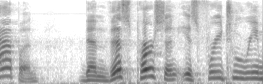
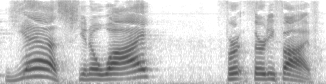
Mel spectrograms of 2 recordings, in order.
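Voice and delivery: ordinary talk, nothing marked

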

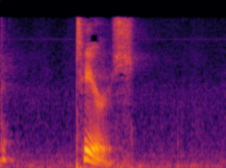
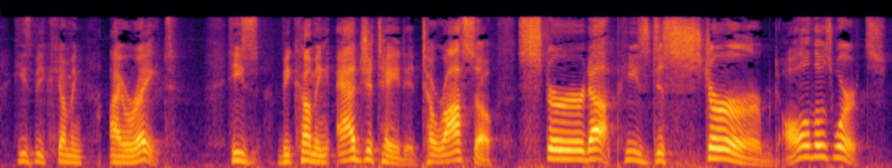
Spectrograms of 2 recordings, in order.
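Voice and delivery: ordinary talk

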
